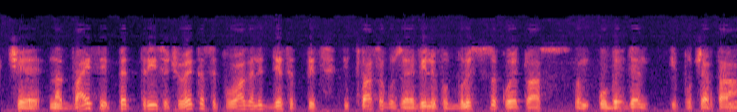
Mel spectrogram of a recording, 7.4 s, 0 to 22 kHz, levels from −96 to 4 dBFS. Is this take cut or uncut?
uncut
